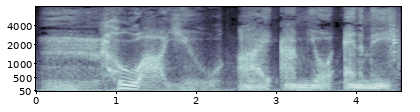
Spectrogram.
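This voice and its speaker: Putting on a character voice, a man growls at a very slow pace in a very deep, low pitch with lively intonation, with clear background noise behind him. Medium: read story. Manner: cold, taunting.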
